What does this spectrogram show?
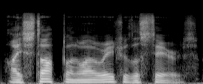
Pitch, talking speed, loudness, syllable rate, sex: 100 Hz, 235 wpm, -16 LUFS, 5.0 syllables/s, male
